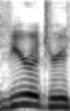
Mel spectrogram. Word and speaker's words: Vera Drew: and Twitter terms is Veera drew 22 makes it memorable you know to have a number rhyme with my name birra dritt when t2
